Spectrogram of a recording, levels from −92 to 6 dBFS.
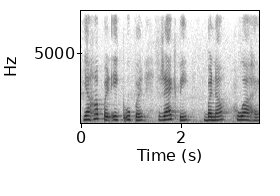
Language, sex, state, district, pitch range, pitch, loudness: Hindi, female, Bihar, West Champaran, 240-265 Hz, 255 Hz, -15 LUFS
